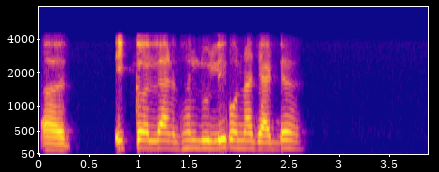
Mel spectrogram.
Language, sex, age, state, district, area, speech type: Dogri, male, 18-30, Jammu and Kashmir, Samba, rural, conversation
